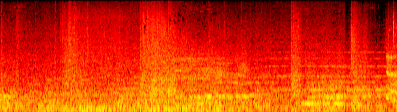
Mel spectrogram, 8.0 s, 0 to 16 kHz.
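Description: Gunfire in Resident Evil 6, a rapid stream of shots and crashing impacts layered over a constant rumbling background, moderately loud with brief bursts standing out.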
